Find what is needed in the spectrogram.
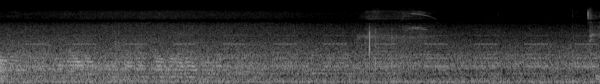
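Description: Space Shuttle Discovery's ascent heard from miles away as a steady, continuous rumble. An alarm beeps in a steady repeating pattern over it, and faint voices come and go.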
